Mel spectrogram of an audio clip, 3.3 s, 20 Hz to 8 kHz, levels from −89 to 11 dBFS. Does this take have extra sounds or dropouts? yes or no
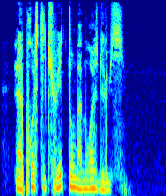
no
